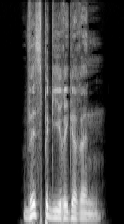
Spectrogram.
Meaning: inflection of wissbegierig: 1. strong genitive masculine/neuter singular comparative degree 2. weak/mixed genitive/dative all-gender singular comparative degree
- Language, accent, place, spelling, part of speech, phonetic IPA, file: German, Germany, Berlin, wissbegierigeren, adjective, [ˈvɪsbəˌɡiːʁɪɡəʁən], De-wissbegierigeren.ogg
